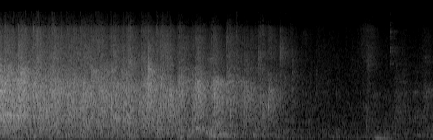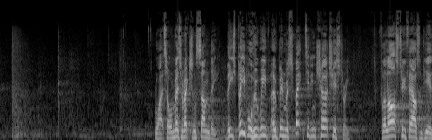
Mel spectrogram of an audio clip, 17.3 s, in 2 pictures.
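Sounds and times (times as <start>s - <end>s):
audience applause: 0.0s - 6.0s
speech: 11.8s - 17.3s.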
